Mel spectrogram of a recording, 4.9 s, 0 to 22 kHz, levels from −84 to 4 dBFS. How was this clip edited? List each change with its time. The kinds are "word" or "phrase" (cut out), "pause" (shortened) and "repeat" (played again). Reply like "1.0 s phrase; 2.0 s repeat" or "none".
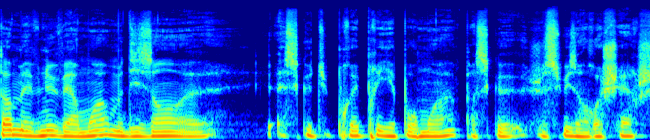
none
